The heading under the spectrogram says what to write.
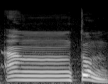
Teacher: nun sukun bertemu dengan huruf ta samar menyamarkan huruf nun pada huruf t tidak dengungnya tidak dengung tapi samar anggukan Antum tapi n lidahnya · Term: Ikhfa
